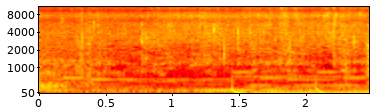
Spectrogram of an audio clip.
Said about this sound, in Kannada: ಈರುಳ್ಳಿ ಸೊಪ್ಪು ಚೆನ್ನಾಗಿ ಫ್ರೈ ಮಾಡ್ಕೊಳ್ಳೋಣ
